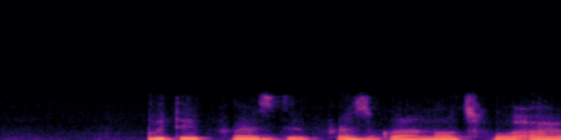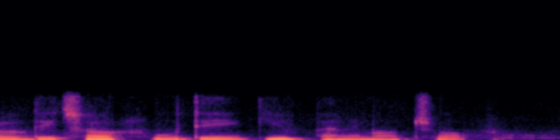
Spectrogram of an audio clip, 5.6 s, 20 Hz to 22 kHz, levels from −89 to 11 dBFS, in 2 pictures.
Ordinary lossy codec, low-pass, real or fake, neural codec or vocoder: Opus, 16 kbps; 7.2 kHz; fake; codec, 16 kHz, 0.9 kbps, LongCat-Audio-Codec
